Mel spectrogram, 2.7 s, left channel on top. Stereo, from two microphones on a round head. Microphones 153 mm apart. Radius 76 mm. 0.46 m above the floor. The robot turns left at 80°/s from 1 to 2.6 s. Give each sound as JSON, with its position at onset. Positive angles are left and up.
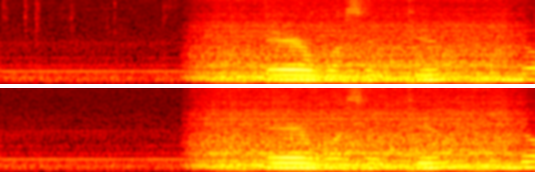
{"t": 1.3, "sound": "a woman speaking", "azimuth_deg": 50, "distance_m": 1.6}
